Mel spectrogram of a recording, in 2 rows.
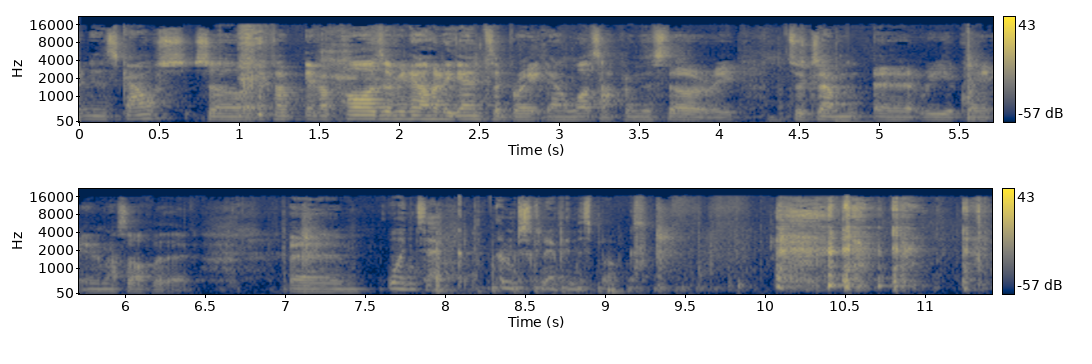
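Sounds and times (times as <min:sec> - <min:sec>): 
speech: 0:00.1 - 0:09.6
rough breathy coughs: 0:10.0 - 0:11.4.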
